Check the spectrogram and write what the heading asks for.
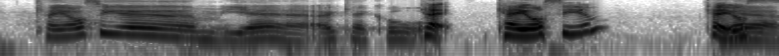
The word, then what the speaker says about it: Chaosium: director, Chaosism. Chaosium.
